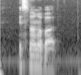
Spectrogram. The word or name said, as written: Islamabad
